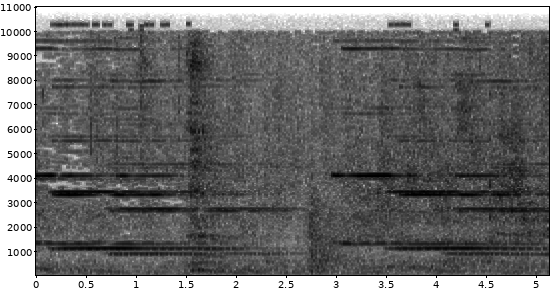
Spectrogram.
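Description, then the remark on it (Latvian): A parliament voting bell, called before deputies vote on referring a bill to the budget and finance committee, rings as a steady, sustained electronic tone with several bright pitched layers, holding for about five seconds over a low murmur of voices and shuffling. “Lūdzu zvanu.”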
